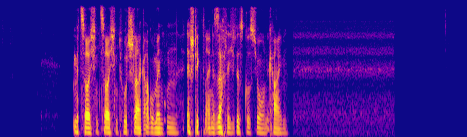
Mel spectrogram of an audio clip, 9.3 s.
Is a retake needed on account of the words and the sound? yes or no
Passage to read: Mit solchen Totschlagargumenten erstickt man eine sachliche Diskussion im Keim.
yes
